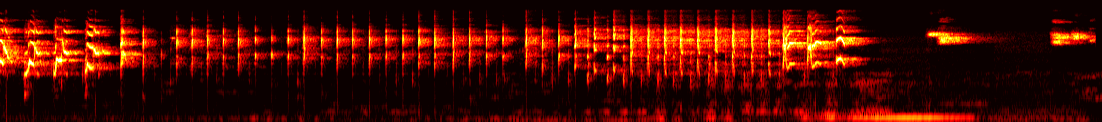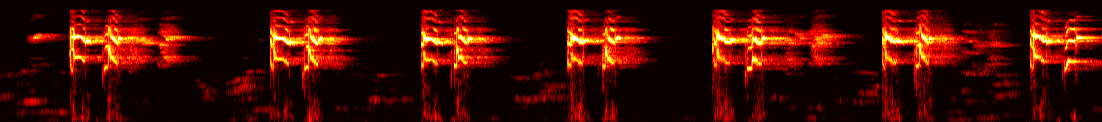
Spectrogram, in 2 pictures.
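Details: Lovebird in ngekek chattering song, used to stimulate other lovebirds to sing: a four-second run of very fast high shrill chatter, then separate sharp high squeaky chirps about every three-quarters of a second.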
